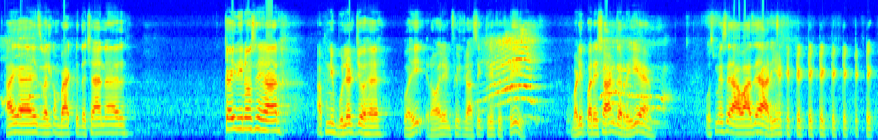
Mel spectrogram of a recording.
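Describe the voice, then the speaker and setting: A man talking casually to viewers in a vlog, loud and playful when speaking to his child. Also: medium pitch, unhurried, dull audio, faint music behind. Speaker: vlogger.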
